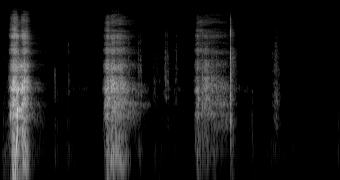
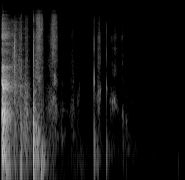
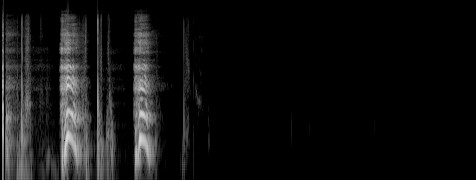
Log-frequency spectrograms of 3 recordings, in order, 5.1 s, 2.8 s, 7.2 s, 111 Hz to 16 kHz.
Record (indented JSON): {
  "exhalation_length": "5.1 s",
  "exhalation_amplitude": 25542,
  "exhalation_signal_mean_std_ratio": 0.27,
  "cough_length": "2.8 s",
  "cough_amplitude": 27837,
  "cough_signal_mean_std_ratio": 0.23,
  "three_cough_length": "7.2 s",
  "three_cough_amplitude": 29204,
  "three_cough_signal_mean_std_ratio": 0.22,
  "survey_phase": "beta (2021-08-13 to 2022-03-07)",
  "age": "65+",
  "gender": "Male",
  "wearing_mask": "No",
  "symptom_cough_any": true,
  "smoker_status": "Never smoked",
  "respiratory_condition_asthma": false,
  "respiratory_condition_other": false,
  "recruitment_source": "REACT",
  "submission_delay": "3 days",
  "covid_test_result": "Negative",
  "covid_test_method": "RT-qPCR",
  "influenza_a_test_result": "Negative",
  "influenza_b_test_result": "Negative"
}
